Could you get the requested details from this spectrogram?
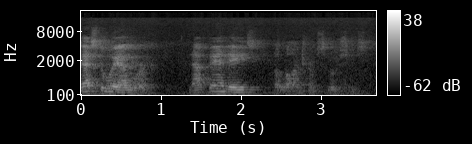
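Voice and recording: A man with a fairly low pitch speaks at a moderate pace with ordinary pitch variation, and the room echoes strongly.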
